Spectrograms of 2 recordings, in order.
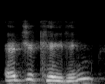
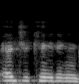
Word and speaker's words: educating: And just let me help you with the pronunciation of educating. So the value of educating girls, and a child's education, and based on. T sound as quick as possible.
